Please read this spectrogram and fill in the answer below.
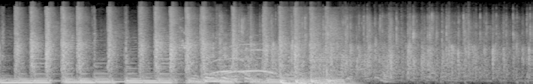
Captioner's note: upbeat music; audience applauding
